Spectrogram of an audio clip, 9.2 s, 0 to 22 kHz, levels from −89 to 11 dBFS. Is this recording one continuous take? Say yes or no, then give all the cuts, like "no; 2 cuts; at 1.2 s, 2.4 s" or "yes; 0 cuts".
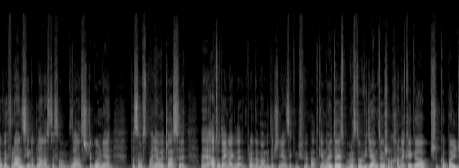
yes; 0 cuts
